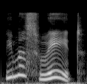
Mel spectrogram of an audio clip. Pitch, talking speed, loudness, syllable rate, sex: 310 Hz, 205 wpm, -16 LUFS, 4.1 syllables/s, female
